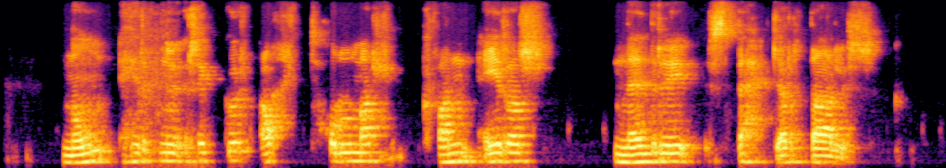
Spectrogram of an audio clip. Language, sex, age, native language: Icelandic, male, 30-39, Icelandic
